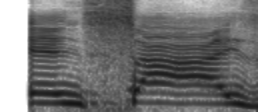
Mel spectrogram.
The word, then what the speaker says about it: incisor: pronounce it as so can we say that in size will you show me your incisor oh yes thank you children so do not say exercise you should say in size are very good next very quickly is yeah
